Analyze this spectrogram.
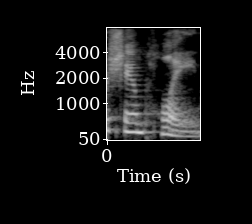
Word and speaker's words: Champlain: Champlain is the correct pronunciation, but I accept all kinds of pronunciations.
